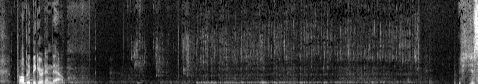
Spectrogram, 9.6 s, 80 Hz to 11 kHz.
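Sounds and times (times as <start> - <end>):
speech: 0.4 - 1.5
water pouring from a pitcher into a container: 2.6 - 8.6.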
